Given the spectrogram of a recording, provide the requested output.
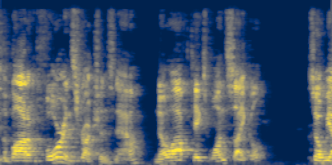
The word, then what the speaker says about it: NOP: two instructions here called NOP pronounced no no operation no op literally does nothing for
